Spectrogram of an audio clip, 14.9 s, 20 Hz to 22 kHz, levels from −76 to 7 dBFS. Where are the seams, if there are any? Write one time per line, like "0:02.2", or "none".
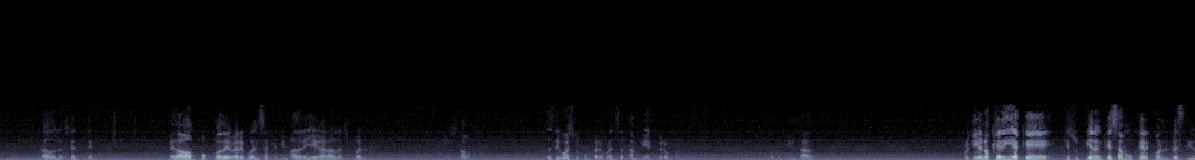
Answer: none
